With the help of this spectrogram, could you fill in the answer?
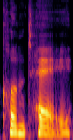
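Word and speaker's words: Conté: So sometime in the late 1700s, a French chemist named Nicholas Jacqu Conte, that's C O N T E with an accent on the E, figured out that you could mix graphite powder with clay to make it more stable.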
